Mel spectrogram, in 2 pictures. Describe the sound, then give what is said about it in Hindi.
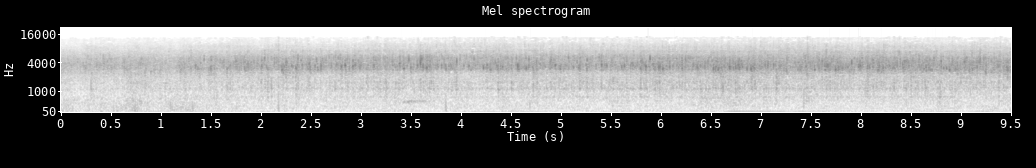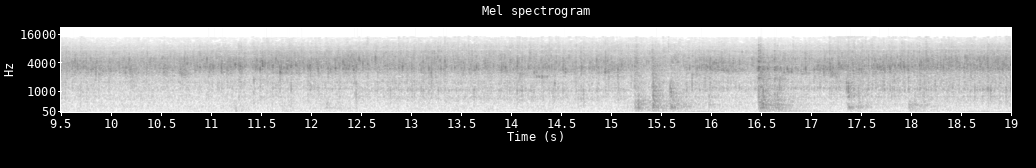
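Fish sizzling in a pan over high heat, a steady crackling hiss throughout with a few stirring clatters near the end. “उसको मैं fast heat पर बनाऊंगी क्योंकि आपको पता है फिश जो है वो बहुत टेंडर होती है, उसका मीट बहुत टेंडर होता है और हम उसे बहुत फास्ट हीट पर पकाएंगे।”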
